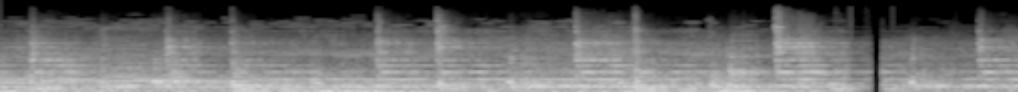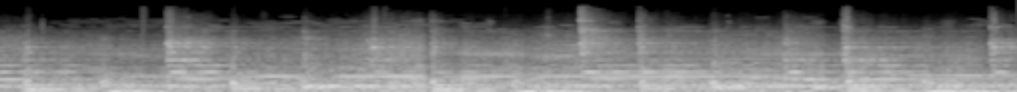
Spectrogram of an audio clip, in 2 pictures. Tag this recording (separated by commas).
Tabla, Music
